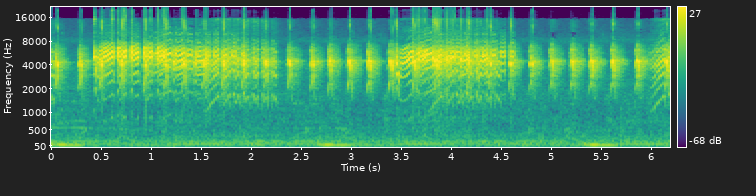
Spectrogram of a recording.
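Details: Prinia lure combining prenjak lumut and prenjak setater, said to quickly call wild birds: measured runs of sharp, evenly spaced high chips framing a dense burst of fast twittering trill.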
